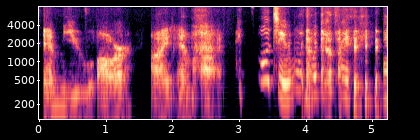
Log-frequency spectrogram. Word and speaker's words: Murimi: I couldn't figure out what you were saying exactly or how to spell it, so I guessed. So it's Murimi.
